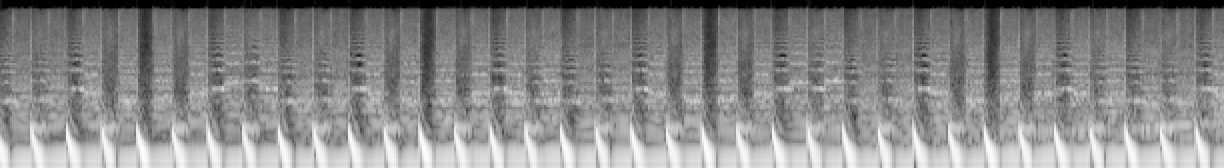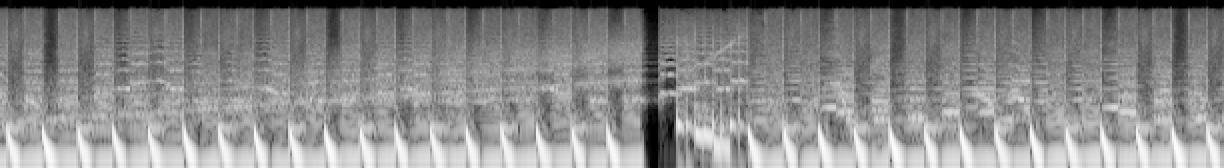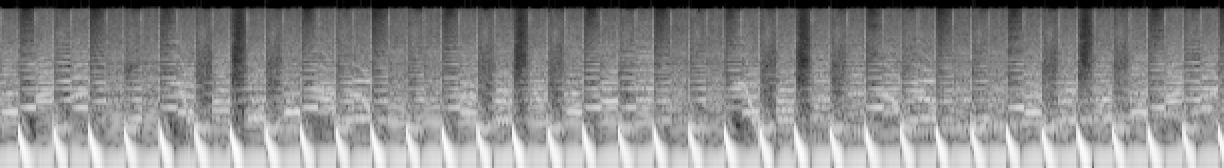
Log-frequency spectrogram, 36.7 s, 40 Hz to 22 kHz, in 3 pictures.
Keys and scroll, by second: 26.8 super+z.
